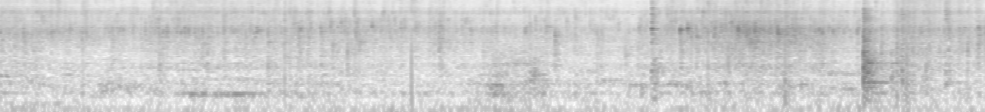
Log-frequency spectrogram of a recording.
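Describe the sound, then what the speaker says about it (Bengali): Bay leaf, cumin, whole garam masala and chopped garlic crackle in hot oil, a close hissing sizzle that swells louder in the second half, with a few faint clinks of utensils. "তেল গরম হয়ে গেছে। তেজপাতা ফোড়ন দিয়ে দেব, জিরে, গোটা গরম মশলা দিয়েছি, রসুন কুচিগুলো দিয়ে দেবো।"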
